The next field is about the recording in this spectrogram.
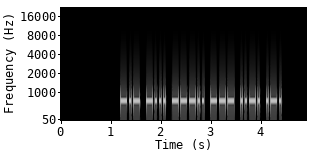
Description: Morse code, heard as a keyed tone, about 27 wpm, 700 Hz. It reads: KB8OFR
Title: USA Call Signs - 6 Characters - 4x Character Spacing - 28wpm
